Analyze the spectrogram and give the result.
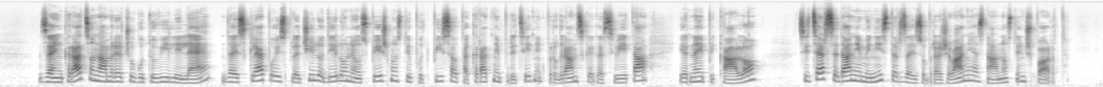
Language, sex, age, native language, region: Slovenian, female, 30-49, Slovenian, Carinthia region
